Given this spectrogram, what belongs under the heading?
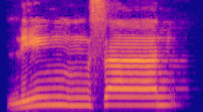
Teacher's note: Hamzahnya dihilangkan dan harokatnya kasroh dipindahkan ke lam. Jadi lingsan. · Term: naql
